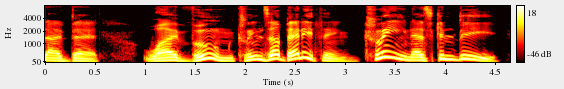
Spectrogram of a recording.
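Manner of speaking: the cat. Acted. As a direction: tease in the cat's low tone. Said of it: "said the cat".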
